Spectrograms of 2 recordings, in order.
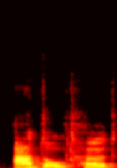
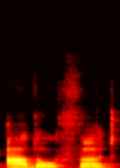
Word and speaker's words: adulthood: Th is pronounced as t, or sometimes with a glottal stop instead of t, in compound words. Adulthood is a combination of adult and hood, so we don't say adulthood, but adulthood.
